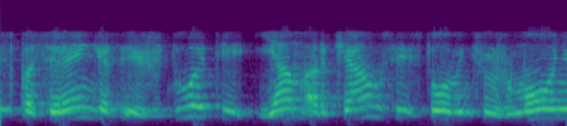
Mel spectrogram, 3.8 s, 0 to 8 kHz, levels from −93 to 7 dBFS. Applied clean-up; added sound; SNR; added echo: none; none; none; reverberation time 0.2 s.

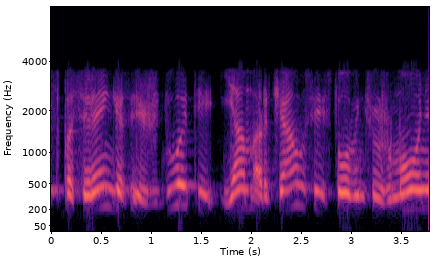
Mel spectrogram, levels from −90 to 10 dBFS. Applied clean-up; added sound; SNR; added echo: none; none; none; none.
